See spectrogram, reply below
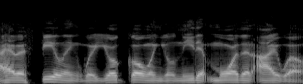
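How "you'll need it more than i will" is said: ordinary delivery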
